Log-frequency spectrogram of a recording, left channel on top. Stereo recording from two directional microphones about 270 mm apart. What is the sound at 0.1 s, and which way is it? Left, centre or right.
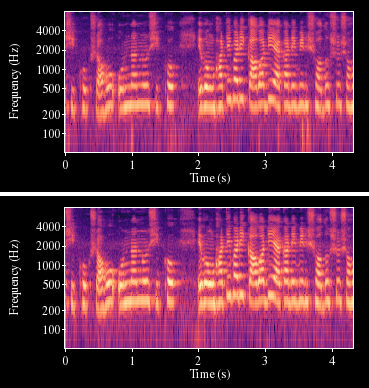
Speech, centre.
